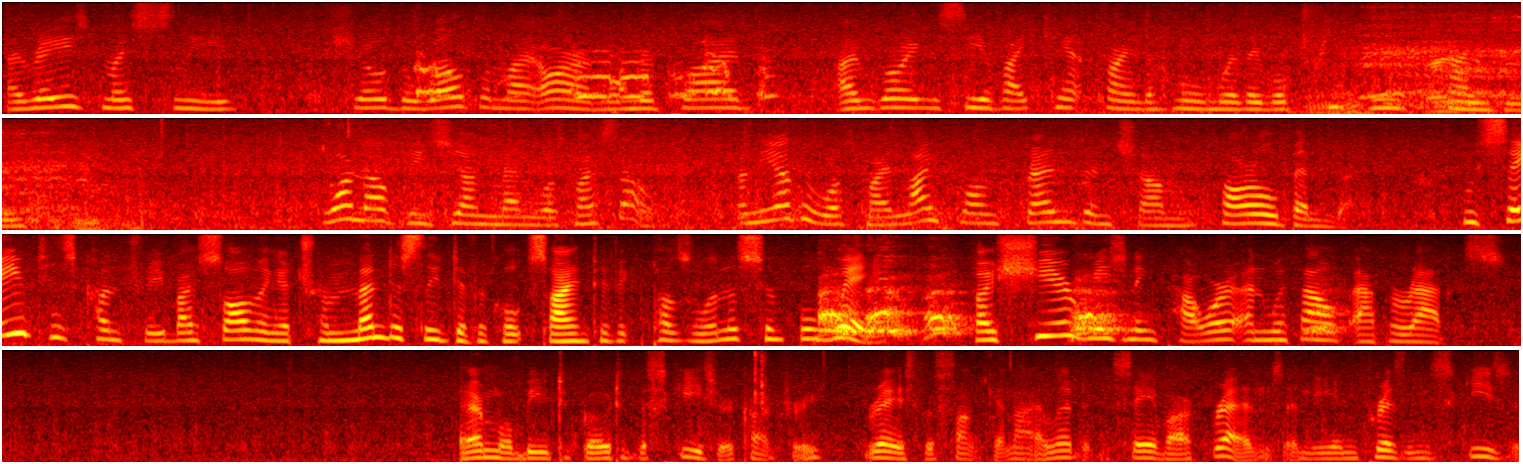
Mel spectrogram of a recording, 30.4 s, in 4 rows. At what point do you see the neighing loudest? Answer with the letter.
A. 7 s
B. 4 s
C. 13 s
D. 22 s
A.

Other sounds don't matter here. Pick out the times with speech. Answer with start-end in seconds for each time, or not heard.
0.0-7.8, 9.2-22.7, 25.1-30.3.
